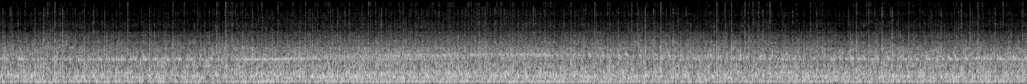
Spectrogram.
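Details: New 66/80cc Chinese two-stroke motorized bicycle engine on its third start, being broken in on 24:1 oil/gas and 91 octane. Fast steady idle with a thin whistle on top and no dips or stalls. Idle sounds fine.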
